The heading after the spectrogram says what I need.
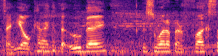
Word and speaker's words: ube: They didn't know how to pronounce it. They're like, "Is this ubi? Ube?" And then I just like went up to them and was like, "Yo, can I get the ube?"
